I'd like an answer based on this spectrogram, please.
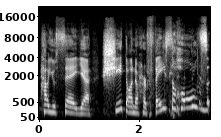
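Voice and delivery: mock sweet Italian director, searching for words; hammed-up Italian accent; imitated Italian accent. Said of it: "take his adorable accent".

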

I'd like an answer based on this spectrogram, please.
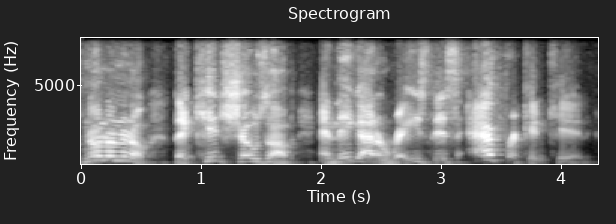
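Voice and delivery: high, insistent retold protest. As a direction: push through, won't be stopped. [name] insists over Ben.

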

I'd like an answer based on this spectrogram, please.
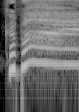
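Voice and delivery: very high sing-out goodbye; drawn-out falsetto send-off; mock grand farewell up high; silly farewell.

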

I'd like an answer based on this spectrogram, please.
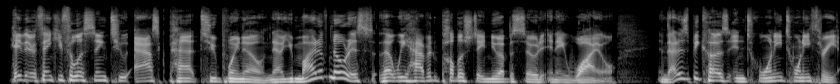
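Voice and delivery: bright promo voice telling listeners the show is paused; podcast outro read. Acted. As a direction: read it like a polished podcast announcement. Recorded outro announcement.

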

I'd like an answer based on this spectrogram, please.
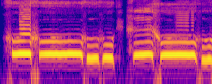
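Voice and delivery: high hooting mock lute tune; imitated lute. Shown as a demonstration. Comic plays an imaginary lute for the audience, loud high hooting. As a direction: hoot out a silly lute melody, loud and high. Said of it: "Is that it? Is a lute just an owl".

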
